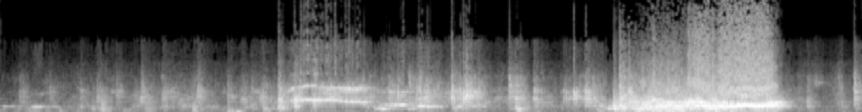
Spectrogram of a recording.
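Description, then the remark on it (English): A loud, harsh scream erupts near the end and holds for about two seconds, rising out of a noisy, crackling recording scattered with faint warbling tones and clicks. “These people claim everyone there didn't hear this scream, and it's just creepy to me that they would pick this up.”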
